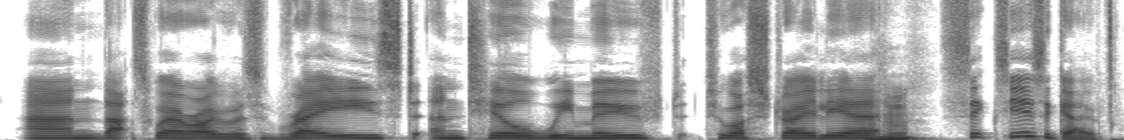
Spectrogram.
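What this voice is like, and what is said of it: British Midlands English accent. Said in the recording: “you may be able to tell from my accent, I'm not Australian. I am British. I was born in the centre of England, in the Midlands, in a place called Coventry.”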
